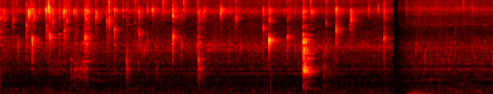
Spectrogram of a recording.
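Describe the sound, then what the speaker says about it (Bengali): Chilli pakoras frying in hot oil, a close bubbling sizzle with irregular pops and splatters, swelling and fading unevenly and cut by a brief silence near the end. "একইভাবে আমি বাকি লঙ্কার পকোড়াগুলো ভেজে নেব।"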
